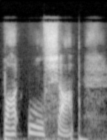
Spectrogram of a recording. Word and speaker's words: bottle shop: Last but not least is bottle shop, pronounced bot-ool shop, which is the liquor store attached to many Australian pubs. You might say, "I'll swing by the bottle shop on the way out," and just break it into 2 clear parts, bottle and shop.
